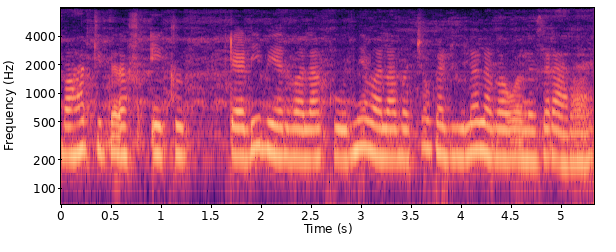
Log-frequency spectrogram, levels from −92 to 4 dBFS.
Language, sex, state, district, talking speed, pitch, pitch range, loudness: Hindi, female, Chhattisgarh, Raigarh, 200 wpm, 220 Hz, 210-230 Hz, -15 LUFS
